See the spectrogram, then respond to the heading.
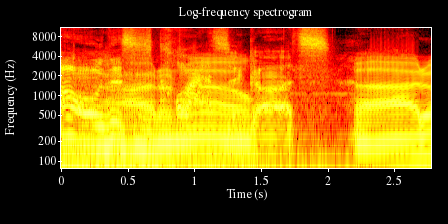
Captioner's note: laughs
